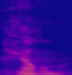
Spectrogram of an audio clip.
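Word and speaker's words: Chelm: the village known as Helm. Everyone, yeah, there we go, Helm. Everybody say Helm? Helm. You can say it with feeling. Ready? Helm. With your throat. Helm. Like you're clearing your throat.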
